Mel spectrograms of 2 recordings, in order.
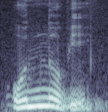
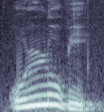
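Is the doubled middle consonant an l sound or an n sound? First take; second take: n sound; l sound. First: The middle consonants are a double n sound. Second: The middle consonants are a double l sound. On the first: "느느로 바뀌면 어떻게 되죠?" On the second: "르르로 바뀌면 어떻게 되죠?"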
